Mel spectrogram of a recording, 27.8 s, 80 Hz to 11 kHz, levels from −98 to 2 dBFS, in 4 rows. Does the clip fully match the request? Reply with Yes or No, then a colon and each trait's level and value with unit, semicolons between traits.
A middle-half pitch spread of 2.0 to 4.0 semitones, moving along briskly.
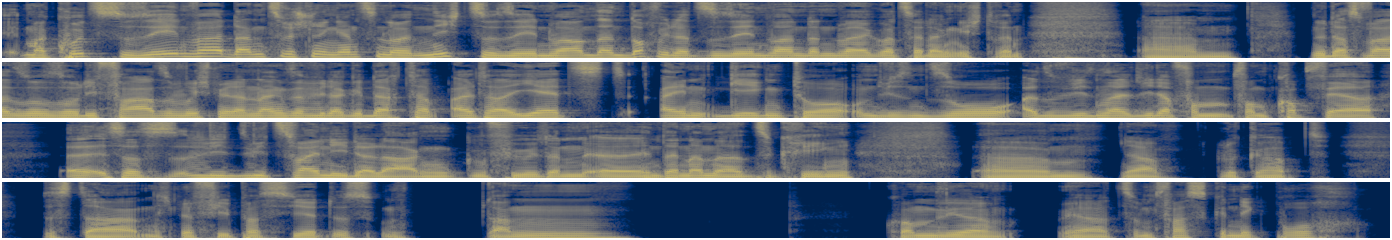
Yes: average, 2.8 semitones; fast, 205 wpm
